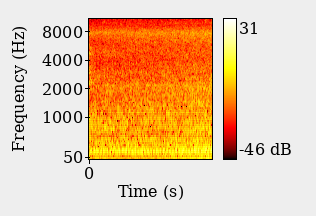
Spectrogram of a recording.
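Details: 1998 Nissan Frontier 2.4 after fuel filter replacement, key cycled three times to prime, then started: steady, even idle with a smooth low hum and no misses, knocks or hiccups; healthy.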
